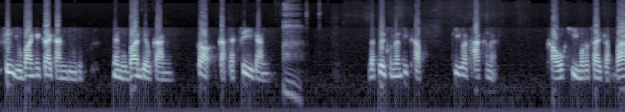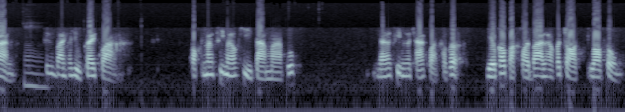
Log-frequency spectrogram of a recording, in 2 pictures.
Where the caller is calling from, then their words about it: Pak Kret, Nonthaburi, Thailand; โทรมาจากปากเกร็ด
